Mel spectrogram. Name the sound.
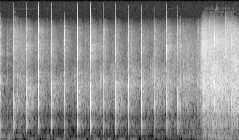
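applause for Minister Qualtrough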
